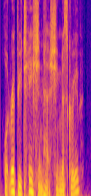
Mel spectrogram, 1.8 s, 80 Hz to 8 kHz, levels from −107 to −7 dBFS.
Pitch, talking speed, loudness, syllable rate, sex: 110 Hz, 195 wpm, -18 LUFS, 6.0 syllables/s, male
